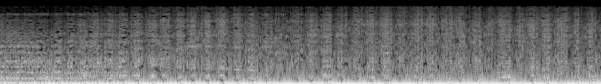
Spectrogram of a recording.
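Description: Live rock band playing loudly: a dense, busy passage with fast, closely spaced drum strokes over the full band.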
